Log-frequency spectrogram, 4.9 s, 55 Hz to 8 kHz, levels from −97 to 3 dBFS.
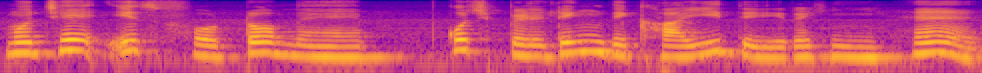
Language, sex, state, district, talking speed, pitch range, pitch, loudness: Hindi, female, Madhya Pradesh, Katni, 120 wpm, 170-225 Hz, 190 Hz, -18 LUFS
